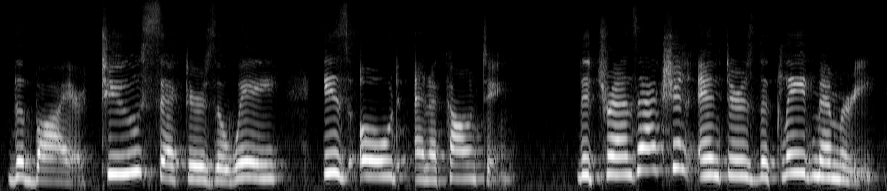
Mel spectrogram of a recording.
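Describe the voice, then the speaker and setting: In a science fiction story, a woman voices a composed, precise alien trader. Her voice is high, and she speaks formally, choosing each phrase with deliberate care.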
